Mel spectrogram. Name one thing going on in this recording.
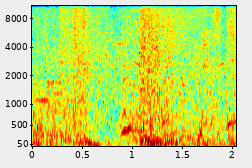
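A fiery explosion booms.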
